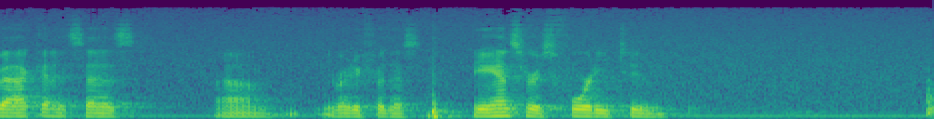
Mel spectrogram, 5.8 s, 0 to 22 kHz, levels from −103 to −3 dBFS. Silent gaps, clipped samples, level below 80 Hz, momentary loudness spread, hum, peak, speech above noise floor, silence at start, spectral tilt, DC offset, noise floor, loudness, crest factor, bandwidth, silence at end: none; under 0.1%; -48 dBFS; 21 LU; none; -2 dBFS; 19 dB; 0 s; -6 dB/octave; under 0.1%; -39 dBFS; -21 LUFS; 20 dB; 17 kHz; 0 s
